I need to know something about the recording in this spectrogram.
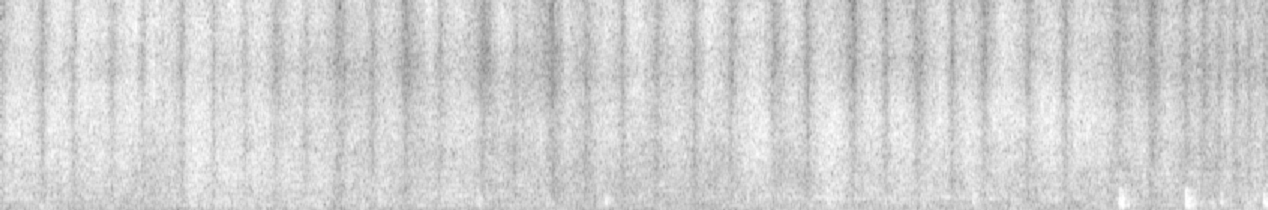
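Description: Hand sanding the edge of a wooden table with a sanding block wrapped in wet-and-dry sandpaper, in quick back-and-forth strokes, about three to four a second.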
